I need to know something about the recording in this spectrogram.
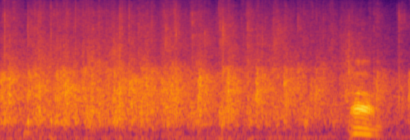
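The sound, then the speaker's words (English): A church audience claps steadily in a dense, continuous round of applause to welcome a family back into church membership, with a brief voice rising above the clapping near the end. “And so if we are in agreement to welcome them back into membership of our church, if you would just give a round of applause, please.”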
